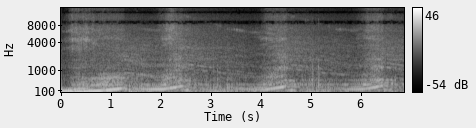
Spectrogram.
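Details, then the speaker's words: Porsche 911 964 Turbo after fuel pump replacement: four clean throttle blips about two seconds apart, pitch rising sharply and dropping back evenly; strong, healthy normal revving. "caught it back in the garage it sounds great sounds like a beast so she's gonna rip she's gonna be a ripper"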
